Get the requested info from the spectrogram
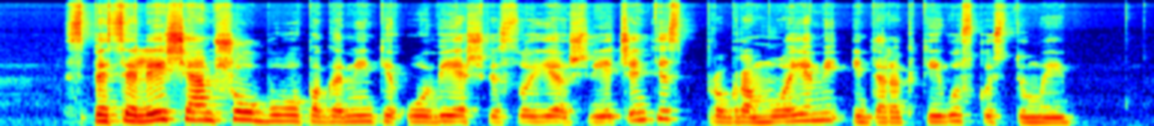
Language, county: Lithuanian, Telšiai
